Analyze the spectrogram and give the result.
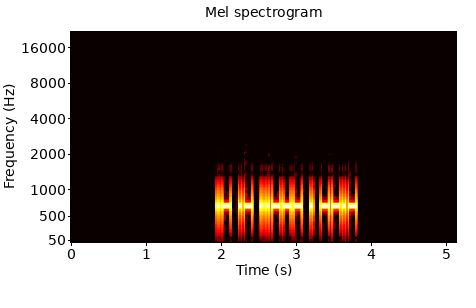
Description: Morse code, heard as a keyed tone, about 31 wpm, 700 Hz. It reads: AA2EQ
